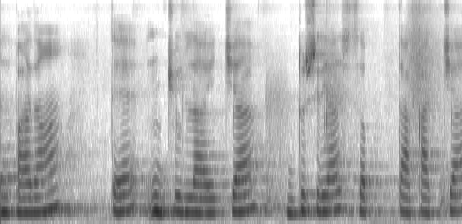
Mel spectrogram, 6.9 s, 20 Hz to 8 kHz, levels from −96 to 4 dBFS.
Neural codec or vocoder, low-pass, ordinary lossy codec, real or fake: none; none; none; real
